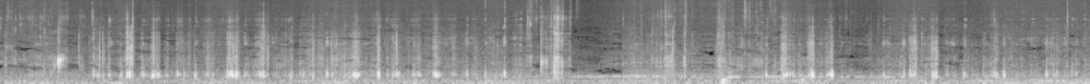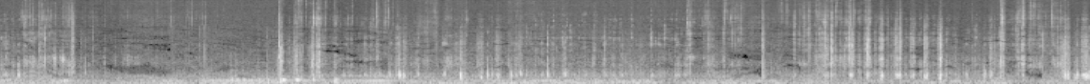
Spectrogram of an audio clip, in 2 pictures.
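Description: Close-miked eating sounds: biting and chewing a soft marshmallow, with many short sticky mouth clicks and crackles.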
